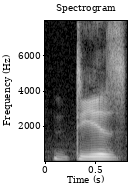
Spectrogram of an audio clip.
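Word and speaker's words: Diez: Also, I think the show pronounces it Diaz Drake because it's the Roman number 10. And in Spanish, Diaz is 10.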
